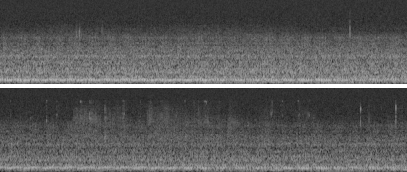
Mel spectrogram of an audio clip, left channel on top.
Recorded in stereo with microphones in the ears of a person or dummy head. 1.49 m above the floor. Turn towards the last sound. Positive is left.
No sound to turn to.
